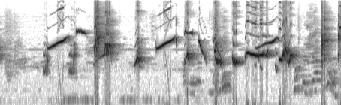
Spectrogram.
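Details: Oriental magpie-robin (kacer) singing loud, nonstop 'gacor ngeplong' lure song meant to provoke untrained birds into answering; clear rising whistles and sharp slurred notes in bursts with short pauses, some buzzy harsh elements mixed in.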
